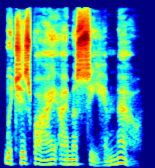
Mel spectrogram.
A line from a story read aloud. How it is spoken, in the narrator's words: says Sanguinius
